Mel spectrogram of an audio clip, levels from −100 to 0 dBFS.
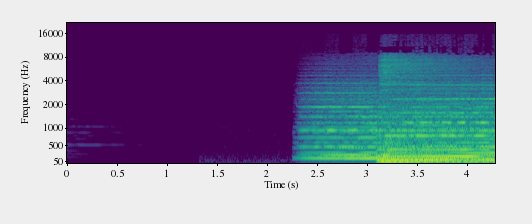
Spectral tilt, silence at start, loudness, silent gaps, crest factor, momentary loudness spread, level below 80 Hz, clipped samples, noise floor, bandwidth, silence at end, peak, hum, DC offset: -7.5 dB/octave; 2.35 s; -16 LUFS; none; 14 dB; 14 LU; -24 dBFS; under 0.1%; -86 dBFS; 8.8 kHz; 0 s; -4 dBFS; none; under 0.1%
